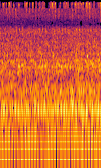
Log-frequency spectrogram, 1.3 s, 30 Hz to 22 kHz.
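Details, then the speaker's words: Lada Largus/Vesta (exact model not stated) engine, hot, oil pressure lamp lit: fast light metallic hydraulic lifter ticking at idle that gets louder with each top-up of thicker 5W-50 oil, with pressure unchanged; an oil additive did not help and low oil pressure is suspected. "Единственное что происходит это становится громче компенсаторы с каждой долив кой а давление как было всё примерно так же"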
